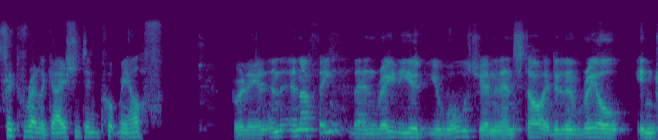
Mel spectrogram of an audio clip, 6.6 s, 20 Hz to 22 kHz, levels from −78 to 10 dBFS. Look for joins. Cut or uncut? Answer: uncut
